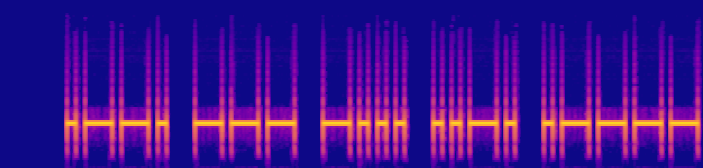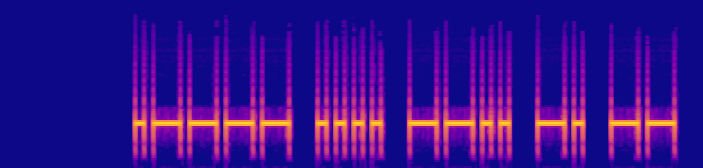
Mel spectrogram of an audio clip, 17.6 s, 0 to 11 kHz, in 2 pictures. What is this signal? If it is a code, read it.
Morse code, heard as a keyed tone, about 10 wpm, 800 Hz. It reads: POBF1 1HZNM
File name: LEZIONI / 7 GF9Z / 7 GF9Z 10wpm 2611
